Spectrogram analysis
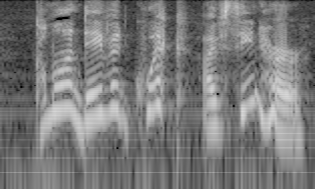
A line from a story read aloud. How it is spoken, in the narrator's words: cried the doctor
